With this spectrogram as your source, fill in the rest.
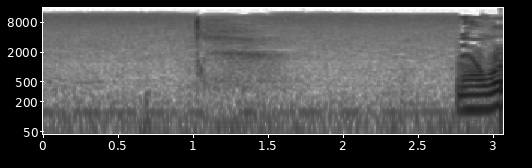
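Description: A cloth rustles as hands press it down.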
